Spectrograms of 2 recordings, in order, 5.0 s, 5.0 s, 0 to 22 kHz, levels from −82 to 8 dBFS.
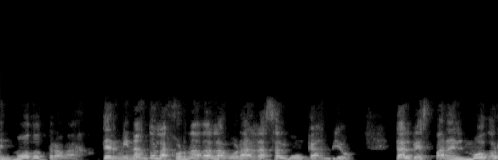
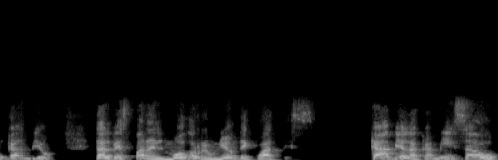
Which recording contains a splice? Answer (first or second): first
